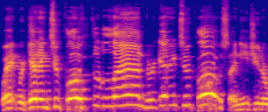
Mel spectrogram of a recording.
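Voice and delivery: high-pitched mock alarm; acted high, urgent cry; panicked warning. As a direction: warn the crew in a rising panic. Acted alarm at nearing land.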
